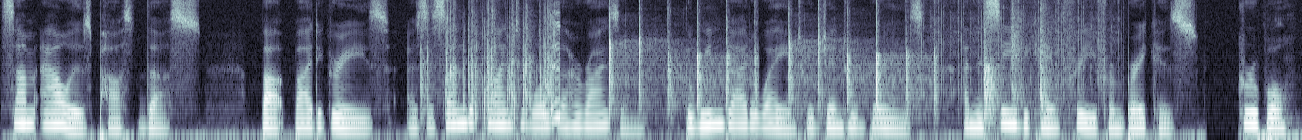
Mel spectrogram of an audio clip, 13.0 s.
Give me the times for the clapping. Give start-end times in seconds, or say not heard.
4.2-10.7.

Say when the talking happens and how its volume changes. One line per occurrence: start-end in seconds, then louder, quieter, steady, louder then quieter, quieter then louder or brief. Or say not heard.
0.0-12.9 steady.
